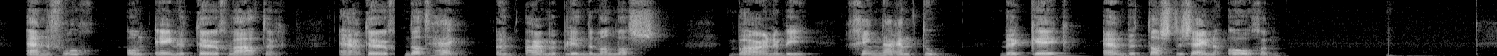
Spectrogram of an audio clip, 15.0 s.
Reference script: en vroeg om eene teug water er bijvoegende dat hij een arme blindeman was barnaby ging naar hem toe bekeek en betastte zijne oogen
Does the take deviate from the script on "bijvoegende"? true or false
true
